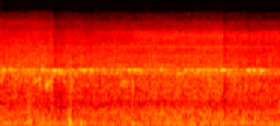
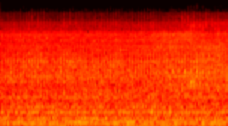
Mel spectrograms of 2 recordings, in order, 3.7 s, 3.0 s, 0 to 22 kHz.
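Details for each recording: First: Citroen C4 hatch at idle: a steady high-pitched whistle over an even idle, with a slight stumble from incorrect manifold pressure. The whistle comes from the valve cover's PCV breather, and a new valve cover has been bought. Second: Citroën C4 engine after covering the faulty cover opening with a plastic bag: steady even idle, whistle gone completely, soft hiss only; running normally, confirming the cover as cause.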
